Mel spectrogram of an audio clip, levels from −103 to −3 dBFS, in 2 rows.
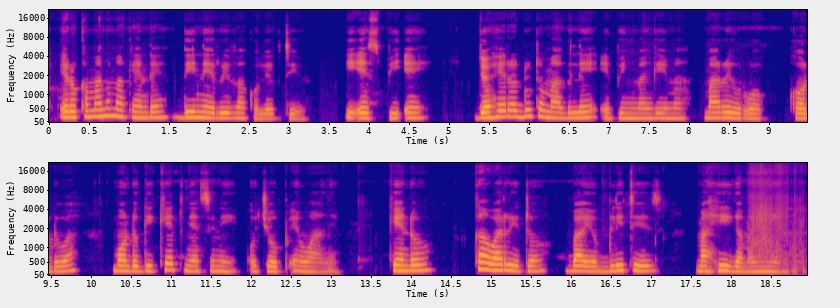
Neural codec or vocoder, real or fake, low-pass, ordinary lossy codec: none; real; none; none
